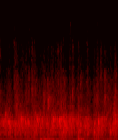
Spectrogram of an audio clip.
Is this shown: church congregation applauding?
yes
